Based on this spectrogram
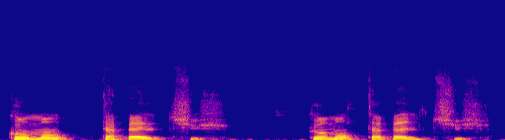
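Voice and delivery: teacher's slowed-down French question; slow pronunciation model. Shown as a demonstration. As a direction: break comment t'appelles-tu apart for learners. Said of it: "let's do some pronunciation work".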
